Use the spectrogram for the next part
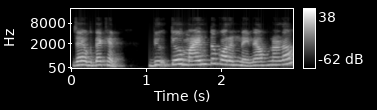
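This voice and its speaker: Higher-voiced young woman teaching grammar. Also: fairly bright tone, lo-fi sound. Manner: explains patiently, slows to spell out example words. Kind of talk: online class lecture.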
